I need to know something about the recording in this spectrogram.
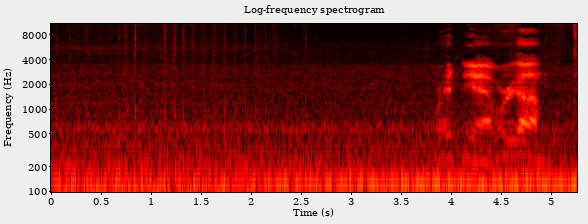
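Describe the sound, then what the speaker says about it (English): A heavy truck engine rumbles low and steady throughout, with a brief burst of nearby talk near the end. "Listen to that engine just growl."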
